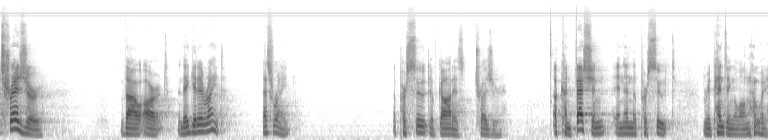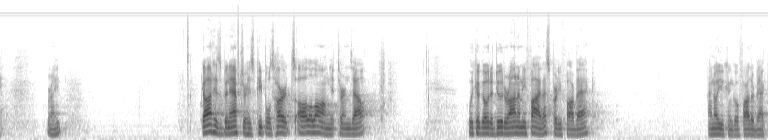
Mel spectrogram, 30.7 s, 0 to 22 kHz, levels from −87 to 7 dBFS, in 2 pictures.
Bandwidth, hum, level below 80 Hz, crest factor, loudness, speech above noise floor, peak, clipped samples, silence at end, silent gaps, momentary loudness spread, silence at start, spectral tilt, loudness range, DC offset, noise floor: 17 kHz; none; -76 dBFS; 26 dB; -28 LUFS; 38 dB; -4 dBFS; under 0.1%; 0 s; none; 18 LU; 0 s; -5.5 dB/octave; 11 LU; under 0.1%; -66 dBFS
